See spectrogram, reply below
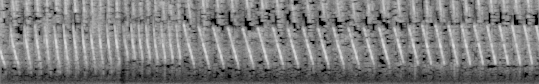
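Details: Canary song intended to get other canaries singing: a sustained, rapid trill of high descending notes that shifts slightly in pitch and speed partway through.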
